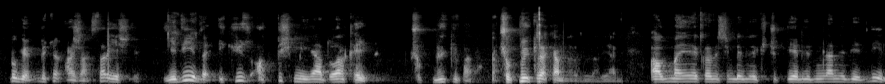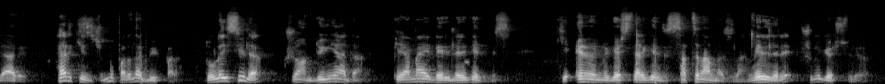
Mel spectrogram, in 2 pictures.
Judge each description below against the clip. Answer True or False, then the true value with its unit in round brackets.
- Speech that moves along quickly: True (175 wpm)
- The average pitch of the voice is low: True (125 Hz)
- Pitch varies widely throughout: False (3.7 semitones)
